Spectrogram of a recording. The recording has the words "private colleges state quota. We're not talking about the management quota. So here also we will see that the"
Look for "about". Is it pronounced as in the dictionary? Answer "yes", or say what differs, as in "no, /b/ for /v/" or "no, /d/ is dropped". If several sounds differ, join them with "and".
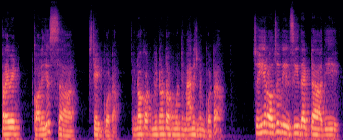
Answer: no, /b/ is dropped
